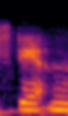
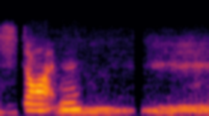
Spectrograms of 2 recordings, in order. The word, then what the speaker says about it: Staunton: It's Stanton, not Staunton.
